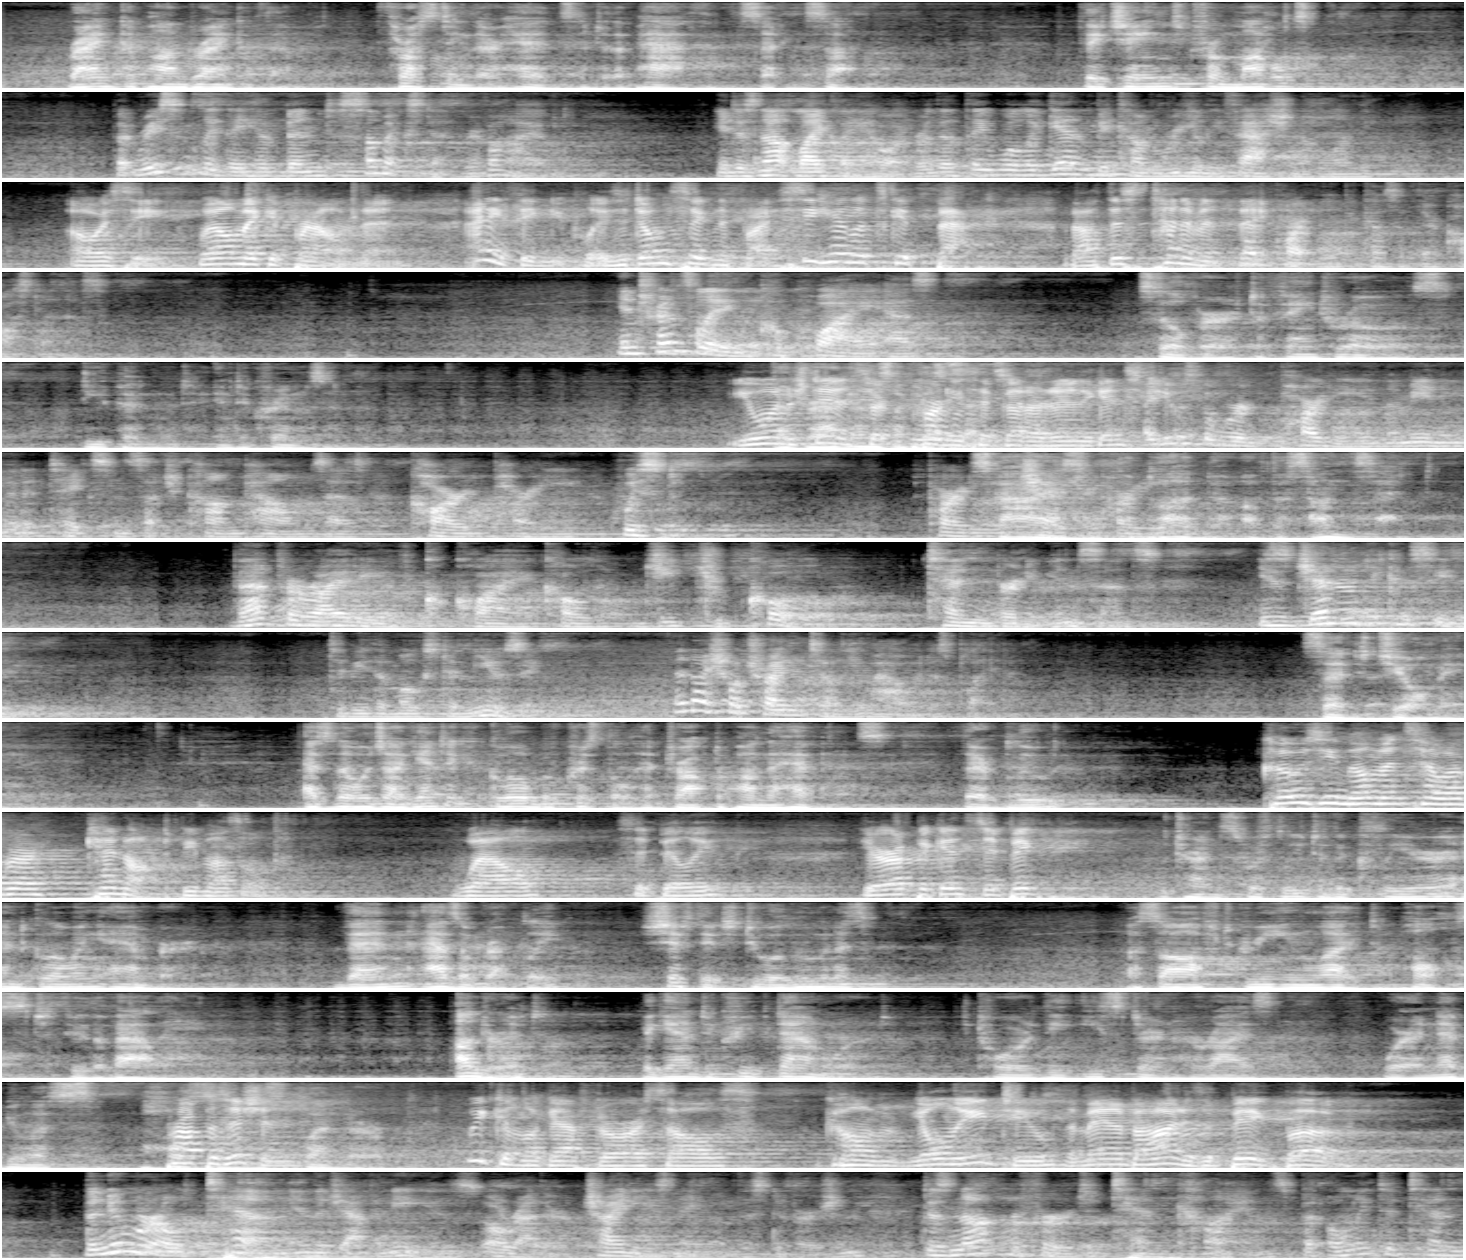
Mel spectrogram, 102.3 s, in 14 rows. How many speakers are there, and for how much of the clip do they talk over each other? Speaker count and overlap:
3, about 5%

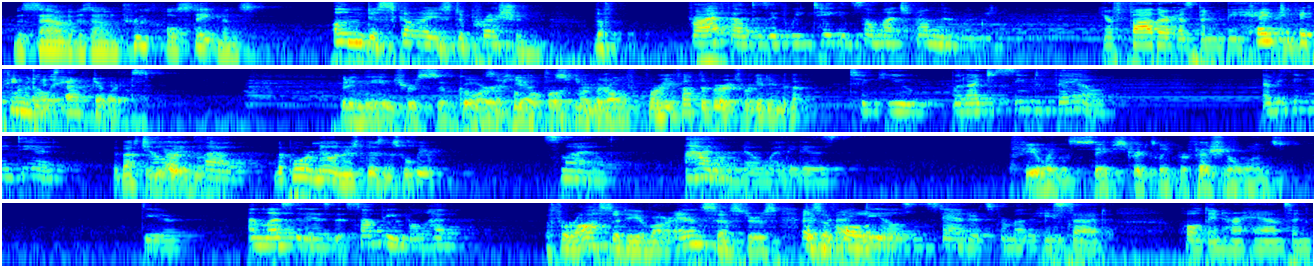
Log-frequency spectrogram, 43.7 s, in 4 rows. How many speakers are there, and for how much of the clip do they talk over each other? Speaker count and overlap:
7, about 11%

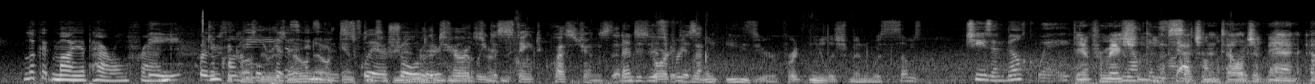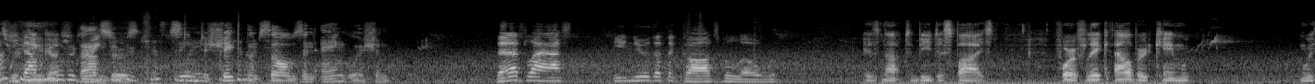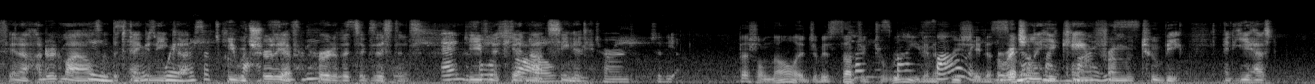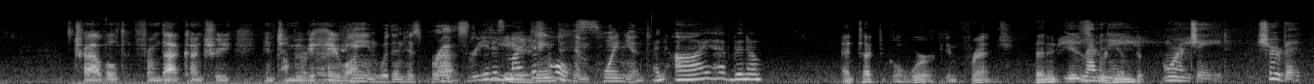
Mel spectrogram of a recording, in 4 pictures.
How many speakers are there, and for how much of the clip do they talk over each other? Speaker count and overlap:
9, about 44%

